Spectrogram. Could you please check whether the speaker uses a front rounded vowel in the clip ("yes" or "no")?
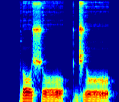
no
